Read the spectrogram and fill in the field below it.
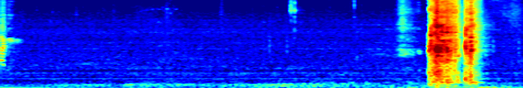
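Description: A single loud, harsh cough bursts out near the end after several seconds of quiet room hum, close to the listener.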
